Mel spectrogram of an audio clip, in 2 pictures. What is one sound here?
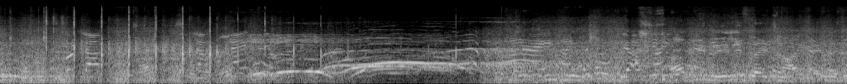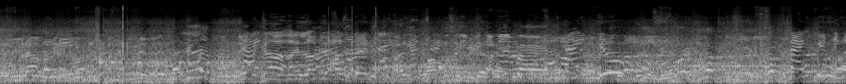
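A crowd of men shout and call out excitedly close by.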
